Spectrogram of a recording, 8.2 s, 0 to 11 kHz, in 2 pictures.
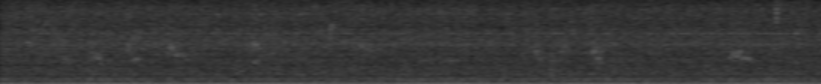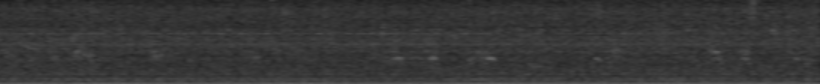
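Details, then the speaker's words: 2003 Pontiac Grand Am after the misfire repair, codes cleared, settling to idle speed: a low, steady, even idle with no stumbles or ticking; misfire data show mostly zeros apart from a brief count on cylinder 6. "I saw 6 had some there for a second. I think she's trying to come down to idle speed. It's all zeros for the most part."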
